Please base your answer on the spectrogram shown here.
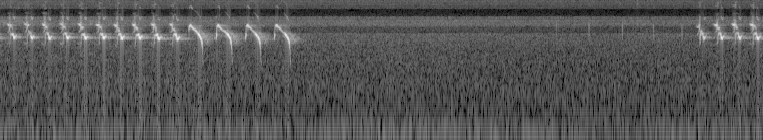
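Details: White-headed munia singing energetically, its song filled with canary-learned phrases: a fast run of bright high ticking notes, then four steep downward-swooping whistles, a pause, and the rapid ticks starting again.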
